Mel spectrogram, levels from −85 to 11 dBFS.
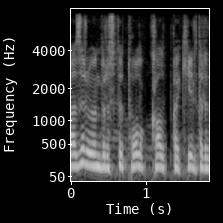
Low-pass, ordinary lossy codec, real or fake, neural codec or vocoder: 7.2 kHz; none; real; none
